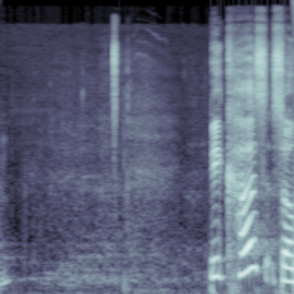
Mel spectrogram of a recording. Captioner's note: audience laughing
